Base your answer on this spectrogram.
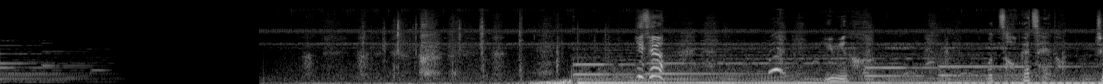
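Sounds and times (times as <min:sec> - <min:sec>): insects chirring: 0:02.6 - 0:11.0
deep low drone: 0:05.3 - 0:07.4.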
